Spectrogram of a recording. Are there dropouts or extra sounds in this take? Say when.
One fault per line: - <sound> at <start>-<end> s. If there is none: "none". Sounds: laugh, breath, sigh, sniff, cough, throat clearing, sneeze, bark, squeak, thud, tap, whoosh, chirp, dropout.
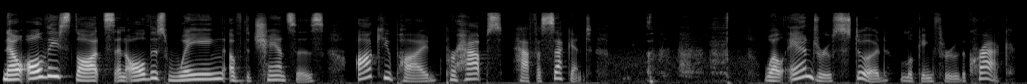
- breath at 6.2-7.4 s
